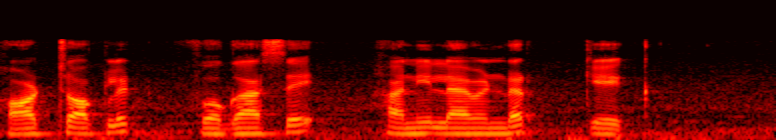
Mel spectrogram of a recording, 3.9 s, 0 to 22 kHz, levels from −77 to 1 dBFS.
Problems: constant background noise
